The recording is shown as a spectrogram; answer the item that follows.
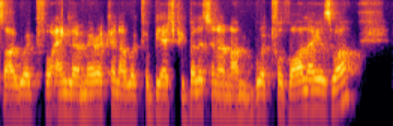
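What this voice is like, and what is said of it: Zimbabwean accent. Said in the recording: “if people might be able to pick up from my accent, I'm originally from Zimbabwe”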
